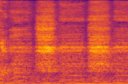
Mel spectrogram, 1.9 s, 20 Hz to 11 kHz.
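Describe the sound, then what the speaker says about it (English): Three heavy, breathy gasps in quick succession, like someone out of breath panting, loud and close in an otherwise steady background hum inside a hotel. "Yeah, like panting 3 times in a row"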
